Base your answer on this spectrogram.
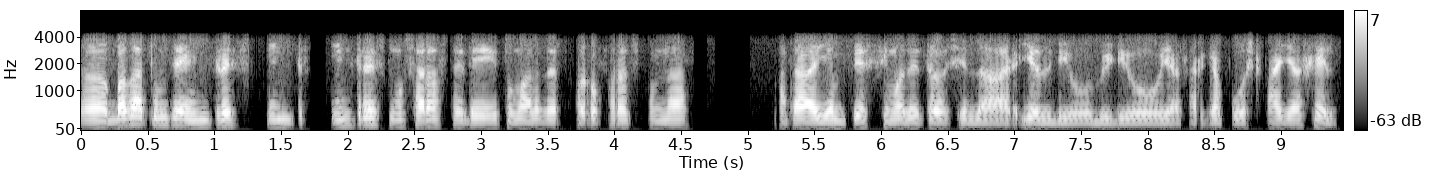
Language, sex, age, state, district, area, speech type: Marathi, male, 18-30, Maharashtra, Washim, rural, conversation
